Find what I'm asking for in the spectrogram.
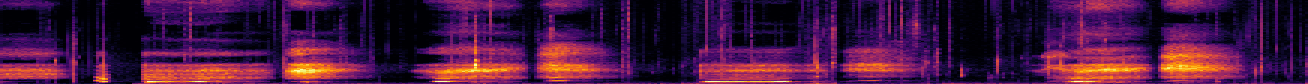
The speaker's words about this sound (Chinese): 你的呼吸好重啊。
